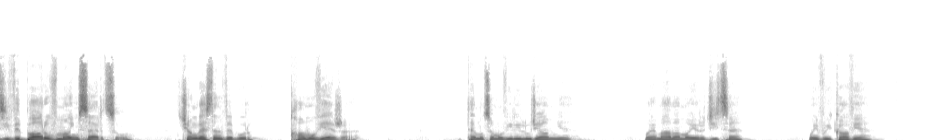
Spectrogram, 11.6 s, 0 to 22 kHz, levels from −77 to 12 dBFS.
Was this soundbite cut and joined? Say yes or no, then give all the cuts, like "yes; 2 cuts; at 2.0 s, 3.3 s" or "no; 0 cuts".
no; 0 cuts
